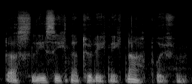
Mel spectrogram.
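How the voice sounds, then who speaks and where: A man's voice: deep voice, fairly quick, darkish tone, slightly rough. An actor playing a subdued male narrator who reports rumours in a radio play.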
